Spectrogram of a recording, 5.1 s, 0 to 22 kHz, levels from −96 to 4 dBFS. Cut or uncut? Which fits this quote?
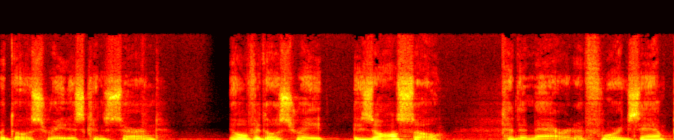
cut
